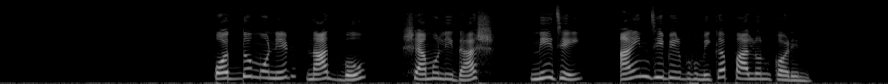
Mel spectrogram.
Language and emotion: Bengali, neutral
